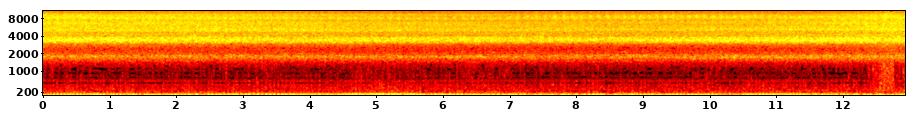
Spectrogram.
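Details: Unbroken high, shrill cicada drone, buzzy and constant in loudness, accompanying a resting baby monkey called Dito; a faint low rumble underneath and a brief disturbance just before the end.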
